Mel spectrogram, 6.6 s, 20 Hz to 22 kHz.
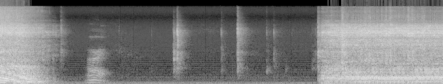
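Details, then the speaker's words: Stihl MS170 chainsaw with compression under 25 psi (needs about 90+): the small two-stroke buzzes briefly, then cuts out to near silence; it runs but won't rev and dies under throttle because compression is too low. "right so that's that's the issue it will run but the minute you go to give it power throttle it dies out"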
